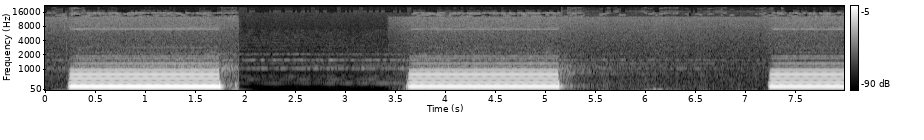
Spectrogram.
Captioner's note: phone vibrates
